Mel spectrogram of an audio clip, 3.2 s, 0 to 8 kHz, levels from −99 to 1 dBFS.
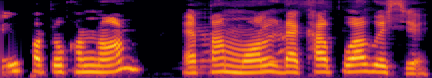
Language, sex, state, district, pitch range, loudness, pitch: Assamese, female, Assam, Sonitpur, 230-255 Hz, -17 LUFS, 250 Hz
